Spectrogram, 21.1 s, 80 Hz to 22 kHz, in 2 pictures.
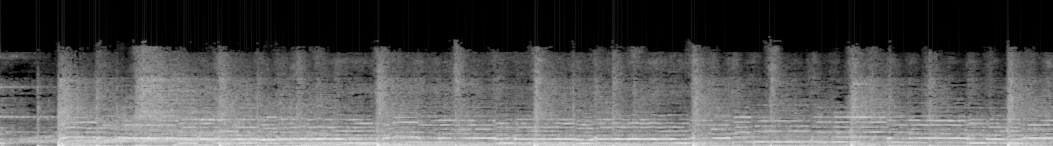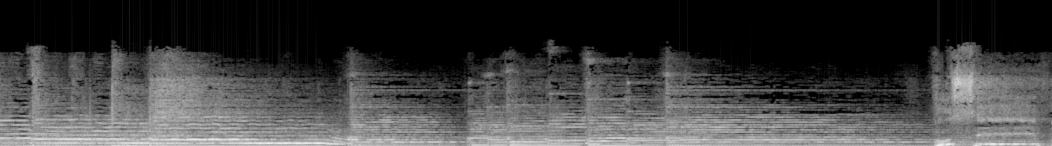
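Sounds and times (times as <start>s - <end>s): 
crowd yelling and whooping: 0.0s - 12.8s
live band with drum hits and sustained instruments: 0.0s - 19.9s
speech: 20.0s - 21.0s.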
